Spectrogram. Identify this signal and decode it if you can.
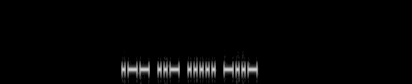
Morse code, heard as a keyed tone, about 40 wpm, 700 Hz. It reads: WU5X
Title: USA Call Signs - 4 Characters - 40wpm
